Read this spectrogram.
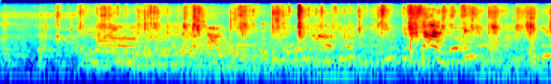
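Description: Young women and men talk excitedly close by.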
